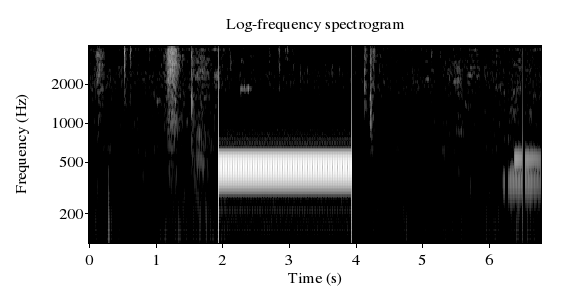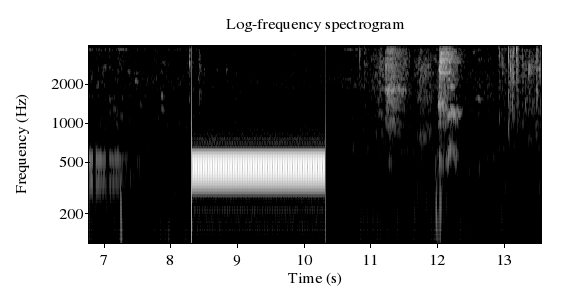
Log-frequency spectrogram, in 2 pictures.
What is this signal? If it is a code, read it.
Ringback tone (North America), 440 + 480 Hz.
